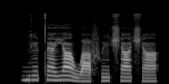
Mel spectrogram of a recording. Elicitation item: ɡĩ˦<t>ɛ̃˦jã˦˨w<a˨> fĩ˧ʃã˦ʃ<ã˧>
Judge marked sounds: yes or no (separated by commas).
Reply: yes, yes, yes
